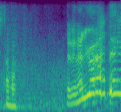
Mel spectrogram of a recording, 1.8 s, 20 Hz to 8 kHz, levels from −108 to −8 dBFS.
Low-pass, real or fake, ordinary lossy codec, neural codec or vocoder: 7.2 kHz; fake; Opus, 24 kbps; codec, 16 kHz, 2 kbps, FreqCodec, smaller model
